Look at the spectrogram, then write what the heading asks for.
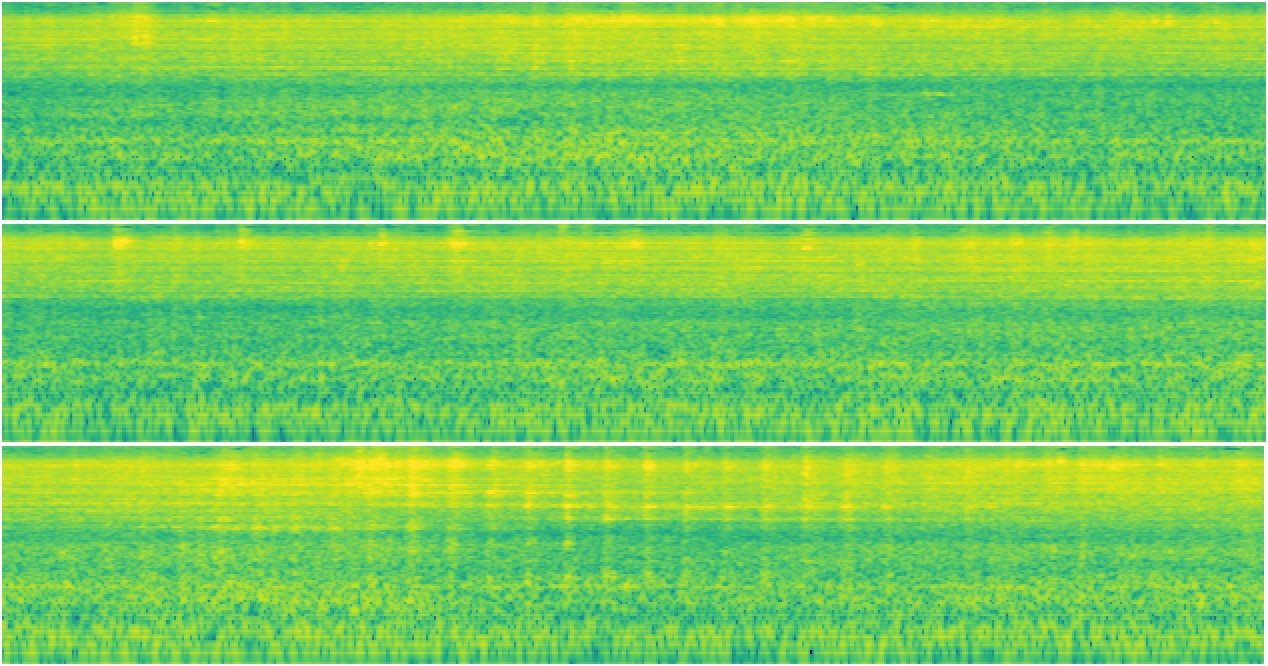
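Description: Freight cars of a Union Pacific train rolling past at close range: covered hopper cars and then tank cars. Their wheels make a steady rumble on the rails, with scattered clicks.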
